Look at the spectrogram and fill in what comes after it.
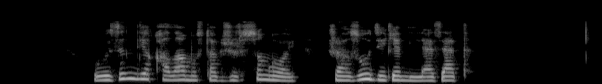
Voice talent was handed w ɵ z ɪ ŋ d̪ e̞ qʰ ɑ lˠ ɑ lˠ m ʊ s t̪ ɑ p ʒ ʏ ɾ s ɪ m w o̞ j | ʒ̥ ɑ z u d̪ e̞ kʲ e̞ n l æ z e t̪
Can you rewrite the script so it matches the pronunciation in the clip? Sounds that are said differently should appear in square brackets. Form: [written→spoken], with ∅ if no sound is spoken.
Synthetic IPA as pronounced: w ɵ z ɪ ŋ d̪ e̞ qʰ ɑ lˠ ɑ [lˠ→∅] m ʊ s t̪ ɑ p ʒ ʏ ɾ s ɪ [m→ɴ] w o̞ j | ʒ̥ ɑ z u d̪ e̞ [kʲ→ɡʲ] e̞ n l æ z [e→æ] t̪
